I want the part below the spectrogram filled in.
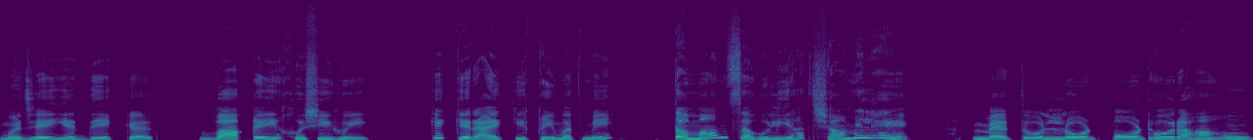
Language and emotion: Urdu, surprised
